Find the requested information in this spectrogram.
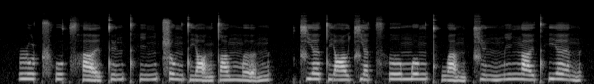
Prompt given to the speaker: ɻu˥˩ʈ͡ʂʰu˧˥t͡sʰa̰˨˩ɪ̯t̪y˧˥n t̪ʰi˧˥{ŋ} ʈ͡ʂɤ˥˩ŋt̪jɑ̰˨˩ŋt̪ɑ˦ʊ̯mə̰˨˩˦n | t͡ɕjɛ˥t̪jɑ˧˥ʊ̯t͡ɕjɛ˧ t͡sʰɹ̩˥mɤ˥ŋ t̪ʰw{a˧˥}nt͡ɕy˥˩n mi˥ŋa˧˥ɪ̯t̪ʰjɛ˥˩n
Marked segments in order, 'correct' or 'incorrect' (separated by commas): correct, incorrect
